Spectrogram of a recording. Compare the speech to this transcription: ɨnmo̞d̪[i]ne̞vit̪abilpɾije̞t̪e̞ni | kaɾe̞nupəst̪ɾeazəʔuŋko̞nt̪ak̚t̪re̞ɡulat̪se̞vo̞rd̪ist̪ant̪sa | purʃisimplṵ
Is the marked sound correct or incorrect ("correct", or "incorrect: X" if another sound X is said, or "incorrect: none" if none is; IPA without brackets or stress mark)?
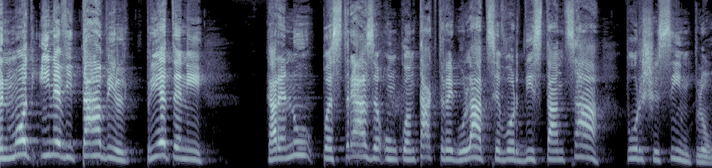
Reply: correct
